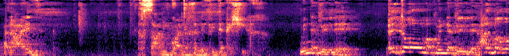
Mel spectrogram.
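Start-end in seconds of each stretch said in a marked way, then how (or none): 2.1-5.3 muttered curse. Acted. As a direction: grumble a curse under the breath. Father cursing son after call.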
